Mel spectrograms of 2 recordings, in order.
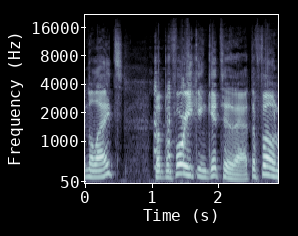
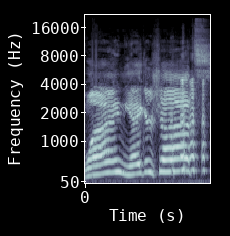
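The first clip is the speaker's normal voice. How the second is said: put-on loud voice, higher; 11 semitones higher, 3 dB louder than usual. Retelling a TV scene, acting out Mark's question: loud Mark voice. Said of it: "he loudly asks".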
